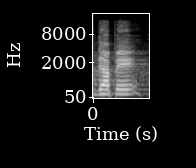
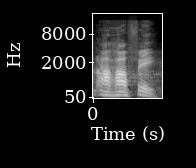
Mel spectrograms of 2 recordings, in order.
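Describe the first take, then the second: First: It is said with the older reading. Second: It is said with the modern Greek pronunciation. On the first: "Bagaimana baca agape? Kita kurang tahu" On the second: "orang Yunani modern akan mengatakan ahave"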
